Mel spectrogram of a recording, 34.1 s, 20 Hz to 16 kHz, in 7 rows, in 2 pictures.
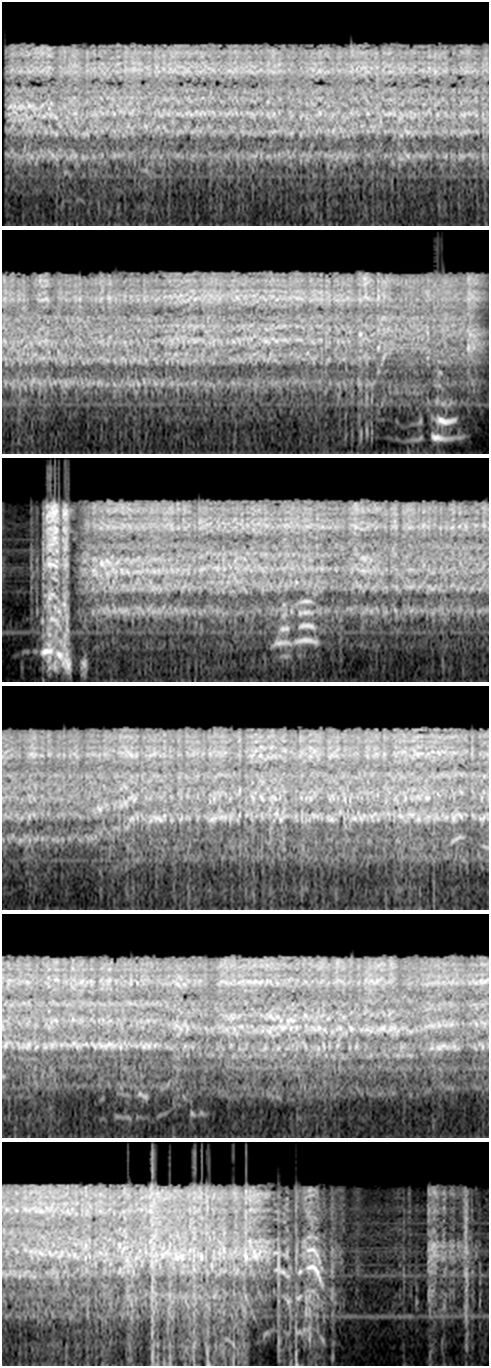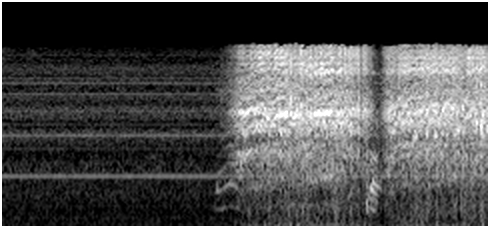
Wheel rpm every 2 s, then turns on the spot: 150, 160, 170, 160, 170, 100, 160, 170, 220, 230, 220, 200, 230, 150, 0, 20, 150.
none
